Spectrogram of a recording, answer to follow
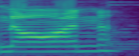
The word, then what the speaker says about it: anon: it Anon? And I was like, no, it's Anon, like anonymous.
